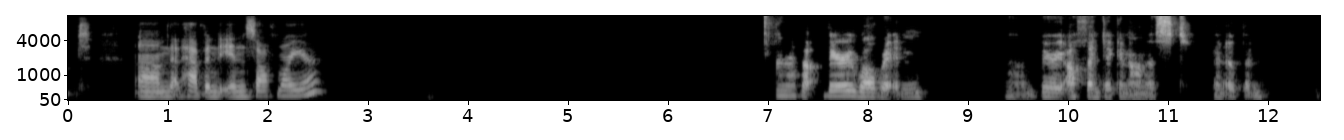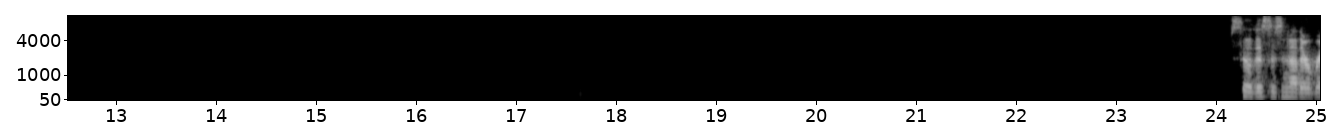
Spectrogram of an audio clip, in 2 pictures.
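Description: A woman speaks calmly through a computer microphone in short phrases with long pauses.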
